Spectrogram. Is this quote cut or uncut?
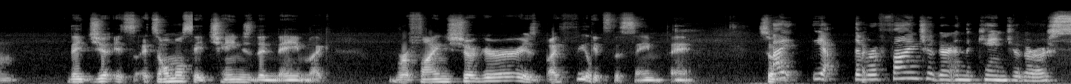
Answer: cut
